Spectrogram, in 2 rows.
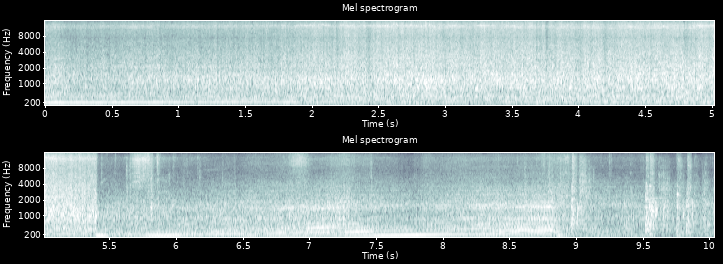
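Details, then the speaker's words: Tuned Audi B5 S4 after fixing a boost leak (loose throttle body boot caused check engine light and 5 psi limp mode), faults cleared; strong pull, rising and falling revs with overrun pops and bangs echoing in a parking garage — normal. "After fixing that throttle body boot leak and making sure everything was good. It runs awesome, and its pops and bangs are ridiculous. It's so loud in that parking garage, it's crazy."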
